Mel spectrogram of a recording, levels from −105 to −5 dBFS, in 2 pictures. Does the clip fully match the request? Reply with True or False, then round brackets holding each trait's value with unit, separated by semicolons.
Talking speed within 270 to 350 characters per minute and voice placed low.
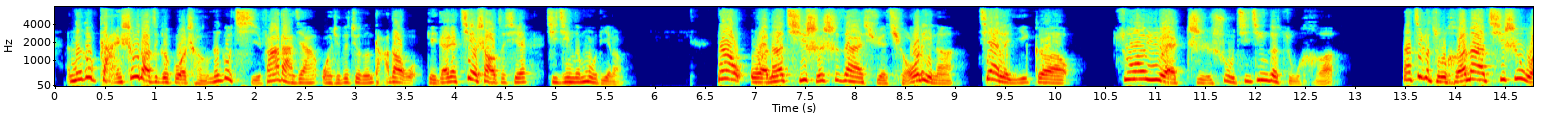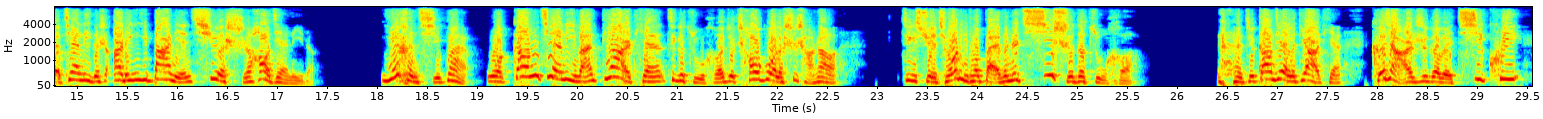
False (280 characters per minute; 195 Hz)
